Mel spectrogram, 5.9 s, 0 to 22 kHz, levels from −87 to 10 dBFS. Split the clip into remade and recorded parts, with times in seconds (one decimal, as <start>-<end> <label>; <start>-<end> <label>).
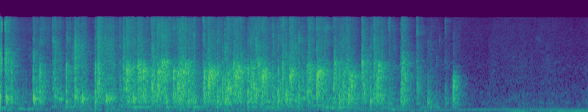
0.0-0.6 remade; 0.6-5.9 recorded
